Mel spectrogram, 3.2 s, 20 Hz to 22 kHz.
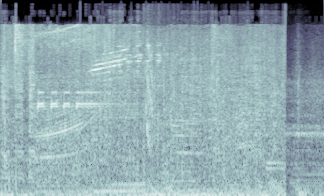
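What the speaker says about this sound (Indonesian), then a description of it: "mereka berdua terpental keluar penjara oleh bom milik Cable" Cable's bomb goes off in Deadpool 2, blasting two prisoners out of the prison: a loud, dense roar of blast and crashing debris that fills the scene, then cuts off abruptly near the end.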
